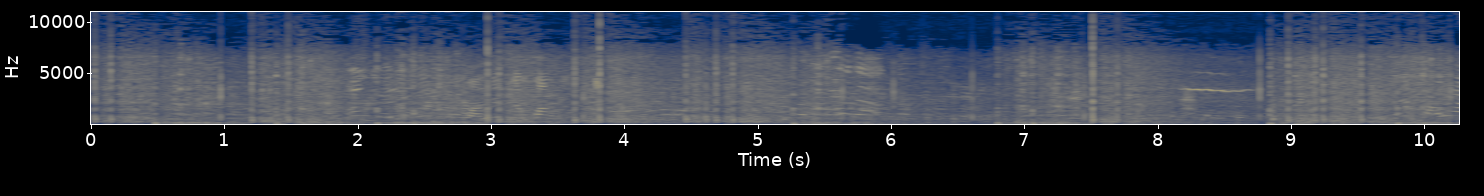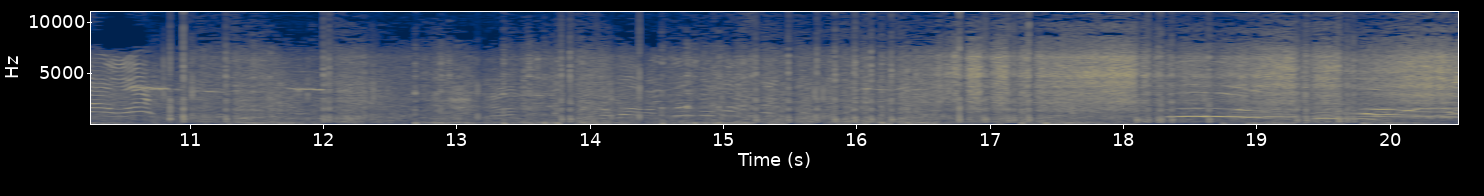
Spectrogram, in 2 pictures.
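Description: Rockets whistle as they shoot upward.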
